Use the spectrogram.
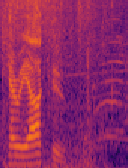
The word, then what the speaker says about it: Kiriakou: That's how you pronounce Ben's last name, Kiriakou.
